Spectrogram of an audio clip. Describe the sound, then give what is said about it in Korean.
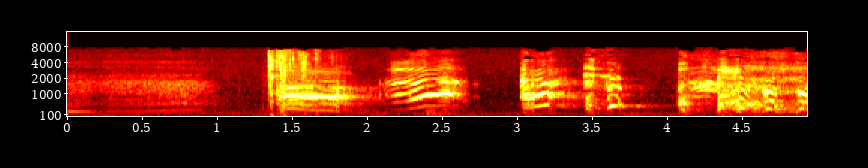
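Several young people clear their throats one after another in a string of short, harsh, gravelly bursts of varied pitch. A faint low hum comes before the first of them. “클레어가 헛기침으로 벤더의 비명 소리를 감추자 나머지도 다들 헛기침을 해댑니다.”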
